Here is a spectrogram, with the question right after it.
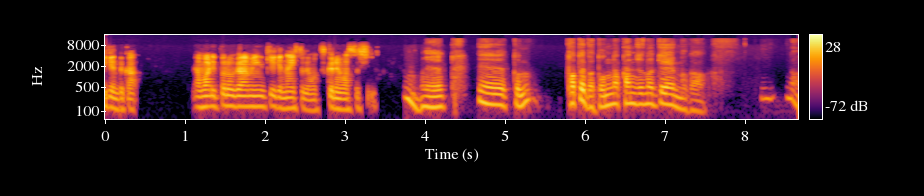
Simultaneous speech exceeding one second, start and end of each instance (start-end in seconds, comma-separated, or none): none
